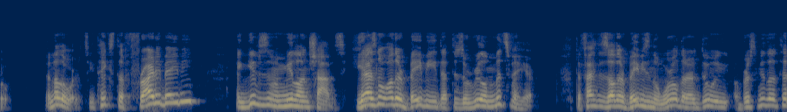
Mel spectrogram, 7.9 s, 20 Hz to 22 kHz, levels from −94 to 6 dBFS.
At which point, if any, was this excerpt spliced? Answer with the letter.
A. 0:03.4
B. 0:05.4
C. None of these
A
